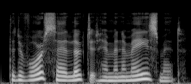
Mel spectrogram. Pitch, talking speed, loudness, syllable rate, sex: 195 Hz, 220 wpm, -17 LUFS, 7.7 syllables/s, female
